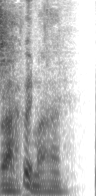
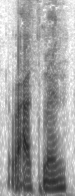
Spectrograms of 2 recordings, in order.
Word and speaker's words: Rahman: And is it too soon against Hussein Rahman? Did I say it right? That was too much? – Rahman. – Yeah, you know, I'm putting too much emphasis. Rahman.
